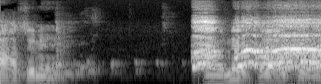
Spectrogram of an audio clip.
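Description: A rooster crowing: after a short pause, one loud, long crow begins about one and a half seconds in.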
